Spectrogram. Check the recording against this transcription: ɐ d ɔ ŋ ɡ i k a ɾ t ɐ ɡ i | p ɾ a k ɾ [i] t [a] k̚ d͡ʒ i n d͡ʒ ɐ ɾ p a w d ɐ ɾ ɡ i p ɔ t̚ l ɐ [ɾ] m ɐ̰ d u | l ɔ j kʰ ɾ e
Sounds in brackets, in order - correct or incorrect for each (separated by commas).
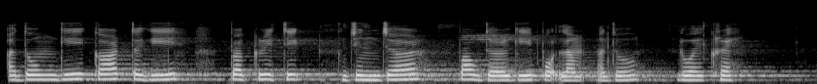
correct, incorrect, incorrect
